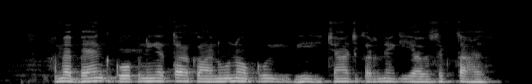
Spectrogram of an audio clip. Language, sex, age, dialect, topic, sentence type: Hindi, male, 51-55, Kanauji Braj Bhasha, banking, statement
